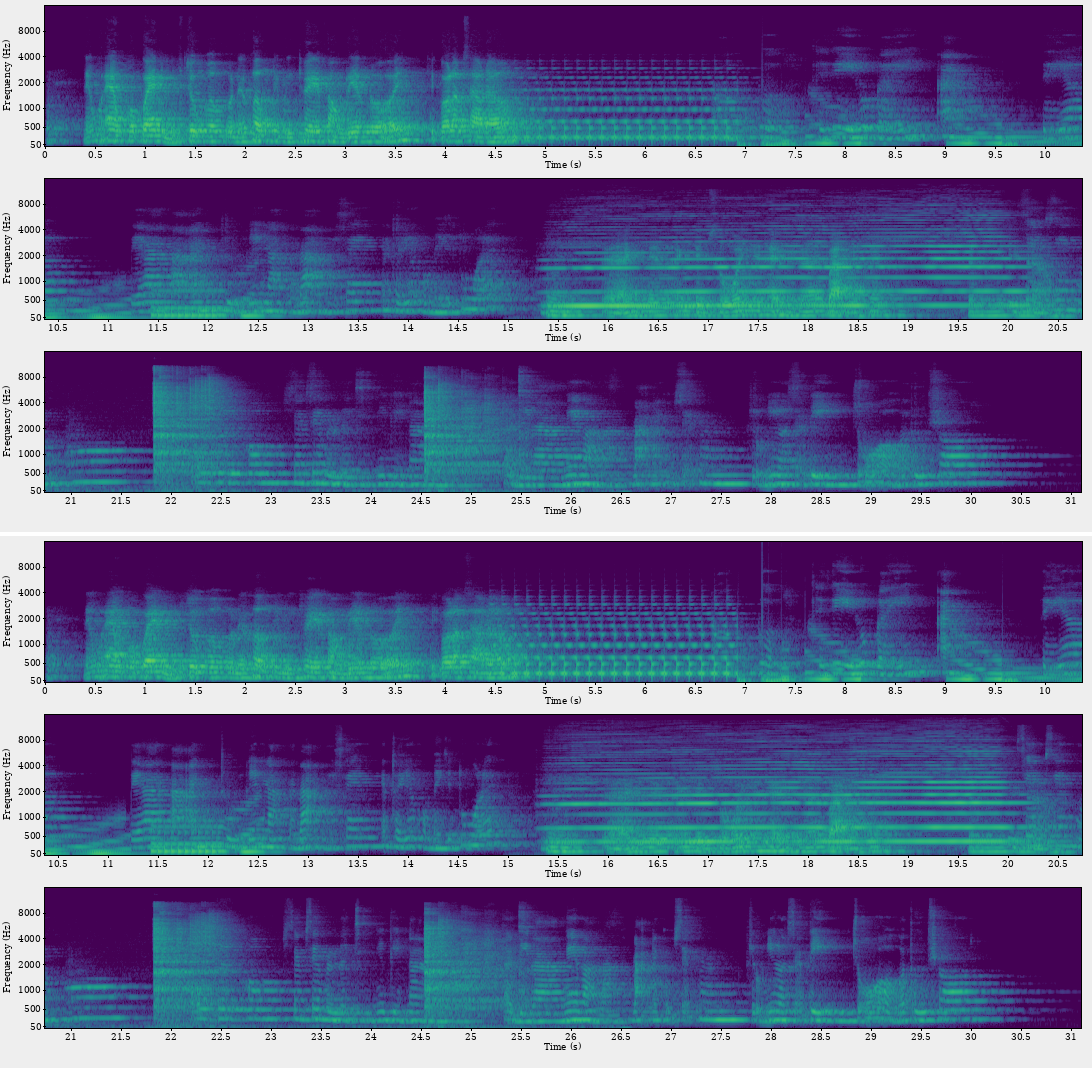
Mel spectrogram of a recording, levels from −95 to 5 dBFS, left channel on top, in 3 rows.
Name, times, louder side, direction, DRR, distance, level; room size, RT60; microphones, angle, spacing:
voice 1, 0.4-4.7 15.3-15.7 15.9-18.8 19.6-20.5, left 1 dB, 70° left, 2 dB, 2.0 m, -30 dB
sound 1, 4.4-8.2 9.0-12.6, right 4 dB, 40° right, 0.4 m, -34 dB
voice 2, 6.7-7.4 7.7-9.7 10.0-10.5 11.2-14.9 20.0-21.5 22.2-25.0 25.3-30.0, right 1 dB, 80° right, -1 dB, 2.8 m, -39 dB
Bowed string instrument, 15.3-20.2, equal, 65° right, 2.1 m, -30 dB
sound 2, 20.1-26.5, equal, 15° left, 3.6 m, -39 dB
14.5 x 10.0 x 3.9 m, 1.3 s
head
